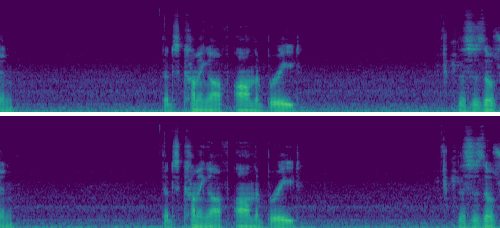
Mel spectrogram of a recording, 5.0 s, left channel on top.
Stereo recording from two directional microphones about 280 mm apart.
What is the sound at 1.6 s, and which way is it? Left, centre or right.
Speech, centre.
